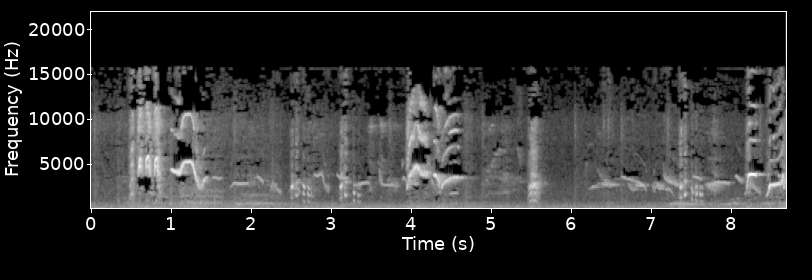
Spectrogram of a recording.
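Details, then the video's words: Oriental magpie-robin worked up for a fight, delivering loud harsh rasping bursts between sweet whistled slurs and chattering notes, with gaps of quieter twittering and other birds in the background. "Segala Kacer Ikut Ngamuk Tarung"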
